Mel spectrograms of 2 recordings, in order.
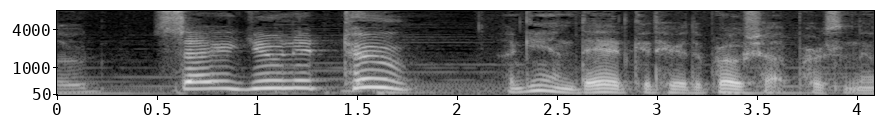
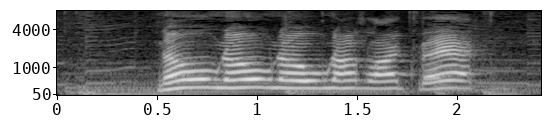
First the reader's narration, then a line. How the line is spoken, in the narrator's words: George hollered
